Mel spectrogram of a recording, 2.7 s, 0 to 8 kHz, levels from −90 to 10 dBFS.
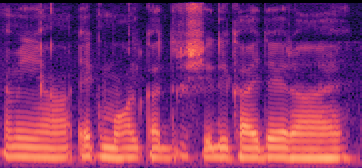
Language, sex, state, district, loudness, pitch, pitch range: Hindi, male, Jharkhand, Ranchi, -13 LUFS, 125 Hz, 120-130 Hz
